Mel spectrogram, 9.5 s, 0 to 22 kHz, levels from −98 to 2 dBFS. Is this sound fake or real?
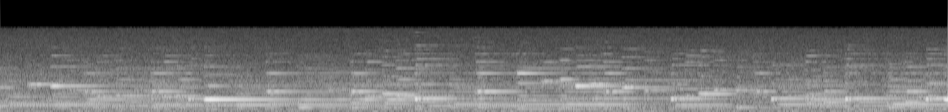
real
